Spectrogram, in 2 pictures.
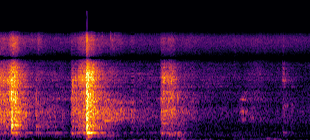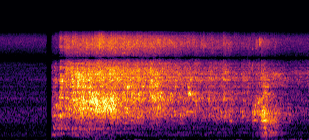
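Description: Water rushing through a toilet drain line, as from a flush: three short splashing bursts in the first few seconds, then a sustained rush beginning about seven seconds in that swells again near the end.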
